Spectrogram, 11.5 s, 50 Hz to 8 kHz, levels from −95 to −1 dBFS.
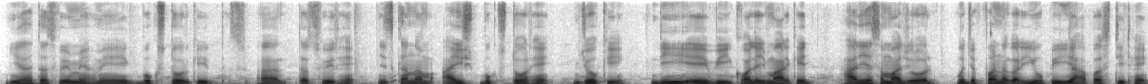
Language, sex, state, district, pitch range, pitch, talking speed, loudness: Hindi, male, Uttar Pradesh, Muzaffarnagar, 100-120 Hz, 110 Hz, 185 wpm, -18 LUFS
